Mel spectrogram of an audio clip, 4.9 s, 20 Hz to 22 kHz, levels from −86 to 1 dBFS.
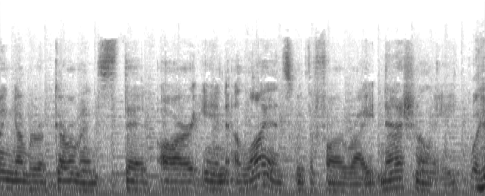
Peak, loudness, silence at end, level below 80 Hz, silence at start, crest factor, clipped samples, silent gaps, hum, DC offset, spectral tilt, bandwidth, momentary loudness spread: -6 dBFS; -20 LUFS; 0 s; -34 dBFS; 0 s; 14 dB; under 0.1%; none; none; under 0.1%; -6 dB/octave; 11 kHz; 4 LU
